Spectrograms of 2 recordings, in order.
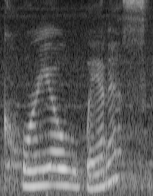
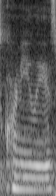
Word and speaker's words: Coriolanus: First of all, did I say his name is Coriolanus? Whole time thought it was Cornelius, by the way. I looked up how to say it.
